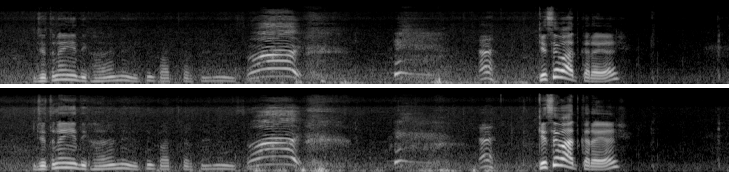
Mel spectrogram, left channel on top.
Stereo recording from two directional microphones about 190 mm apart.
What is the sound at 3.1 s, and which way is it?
Speech, 25° right (ahead or behind).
